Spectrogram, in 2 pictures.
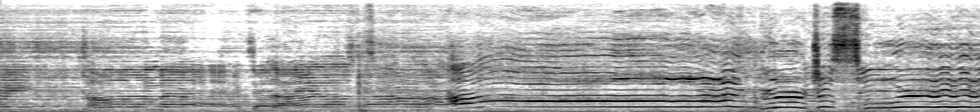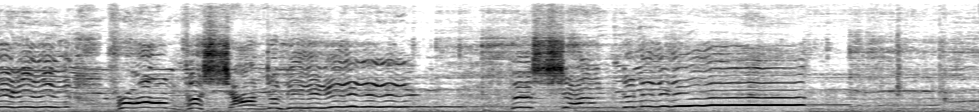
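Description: A song playing on the car radio inside the cabin, a singer holding long, wavering notes over the low rumble of the moving car.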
